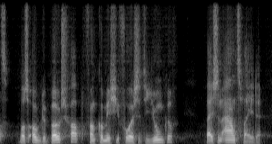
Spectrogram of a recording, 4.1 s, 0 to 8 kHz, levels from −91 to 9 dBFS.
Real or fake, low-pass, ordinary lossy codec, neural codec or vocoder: fake; none; none; codec, 16 kHz, 0.7 kbps, FocalCodec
